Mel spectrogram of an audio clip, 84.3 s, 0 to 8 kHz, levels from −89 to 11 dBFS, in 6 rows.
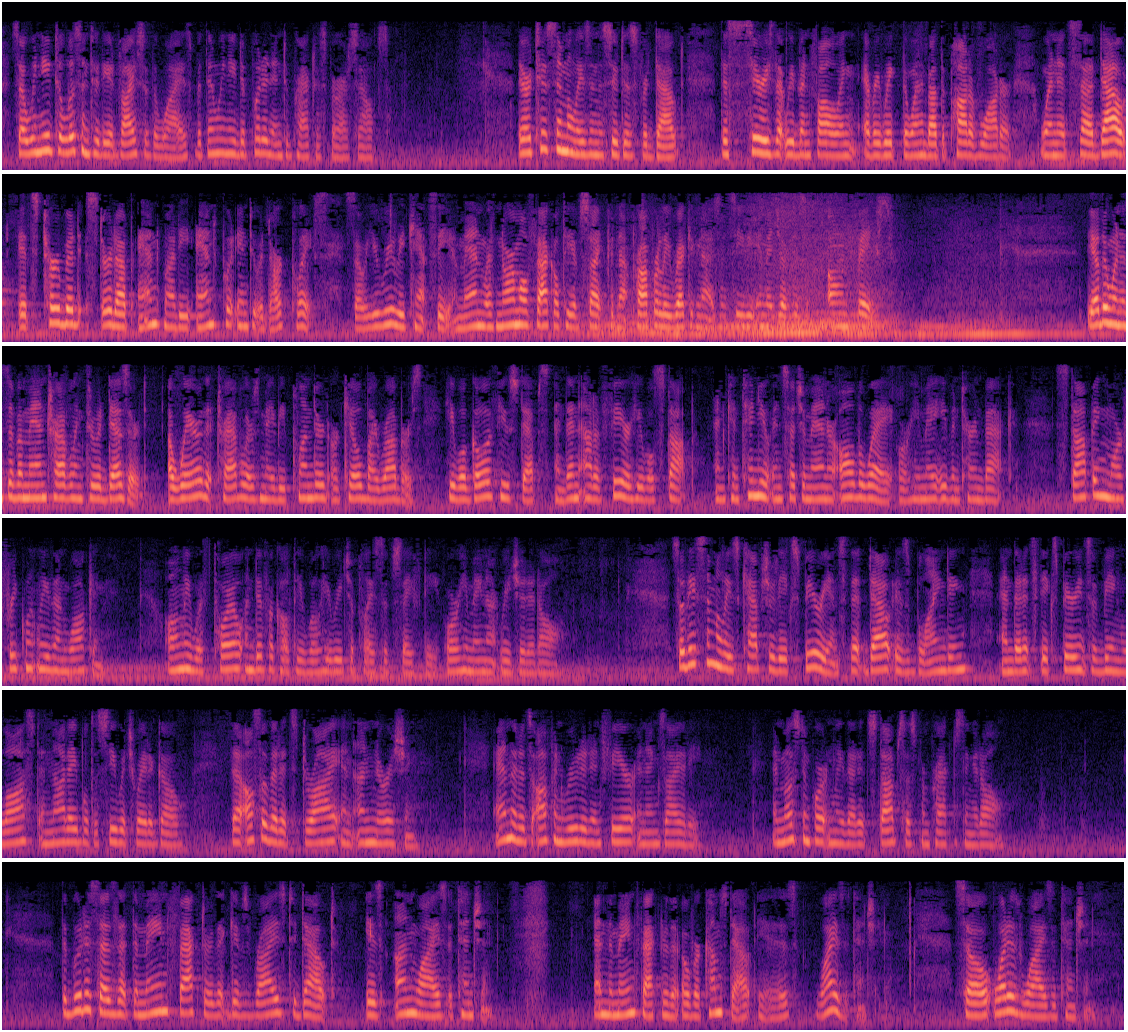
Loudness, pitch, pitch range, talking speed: -20 LUFS, 180 Hz, 165-195 Hz, 175 wpm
